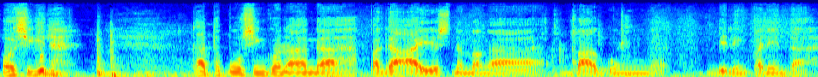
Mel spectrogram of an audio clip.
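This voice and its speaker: A man's voice: fairly low pitch, steady tone, unhurried, close to an everyday voice. An actor playing a devout, kindly Filipino father who runs a small store, earnest and fatherly, in a radio drama. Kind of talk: radio drama acting in Tagalog. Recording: noisy radio broadcast playback.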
